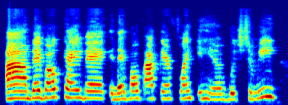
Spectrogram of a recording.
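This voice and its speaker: Woman host with a high voice, blunt and sassy, swearing and laughing through a casual recap. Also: normal speed, a bit bright, lo-fi sound. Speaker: host of a wrestling after-show. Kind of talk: casual livestream recap chat.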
